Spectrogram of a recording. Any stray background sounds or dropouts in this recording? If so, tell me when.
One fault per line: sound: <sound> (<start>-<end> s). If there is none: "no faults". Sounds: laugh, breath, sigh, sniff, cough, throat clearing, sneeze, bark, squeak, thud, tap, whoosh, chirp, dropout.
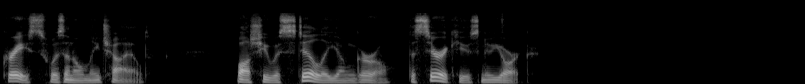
no faults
